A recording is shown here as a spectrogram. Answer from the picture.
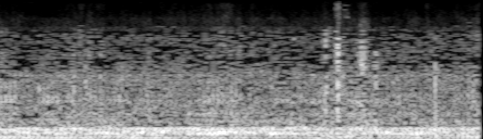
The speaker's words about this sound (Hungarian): És most motorozok, ennek az az oka, hogy nincsen szél, meg az az oka, hogy nagyon lent merült az akkumulátor szerintem.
